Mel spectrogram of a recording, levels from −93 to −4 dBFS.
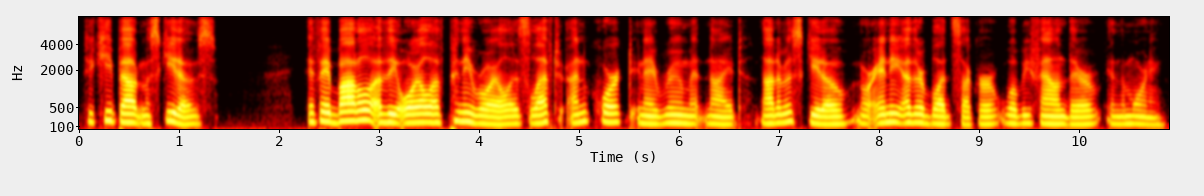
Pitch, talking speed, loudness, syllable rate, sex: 165 Hz, 185 wpm, -20 LUFS, 5.1 syllables/s, female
